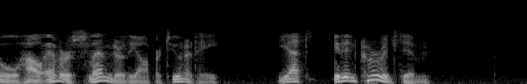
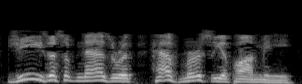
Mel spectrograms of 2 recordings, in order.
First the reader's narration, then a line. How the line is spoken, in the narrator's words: he should shout aloud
